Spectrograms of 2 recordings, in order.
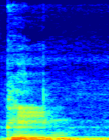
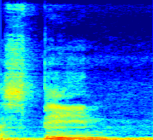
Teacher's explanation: Misalnya pada fonem pi dalam kata pain, pi diucapkan dengan aspirasi p. Dalam kata spin, pi diucapkan tanpa aspirasi pi. Meskipun terdengar berbeda, keduanya tetap dianggap bunyi pi.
